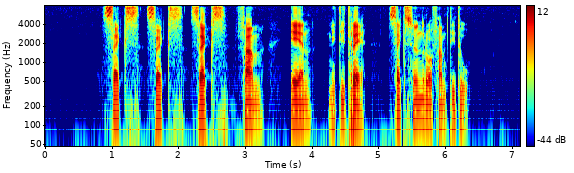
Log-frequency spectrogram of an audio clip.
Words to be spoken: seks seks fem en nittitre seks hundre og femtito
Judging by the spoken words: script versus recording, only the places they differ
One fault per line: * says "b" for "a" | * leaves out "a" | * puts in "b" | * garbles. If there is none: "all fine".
* puts in "seks"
